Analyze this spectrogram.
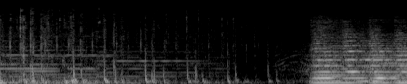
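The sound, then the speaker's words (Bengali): A horse gallops hard along a road, its hooves striking in rapid, dense clip-clop beats. After about three seconds a sustained, tonal sound takes over. “ডাটানিয়ান ঊর্ধ্বশ্বাসে ঘোড়া ছুটিয়ে দিল।”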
